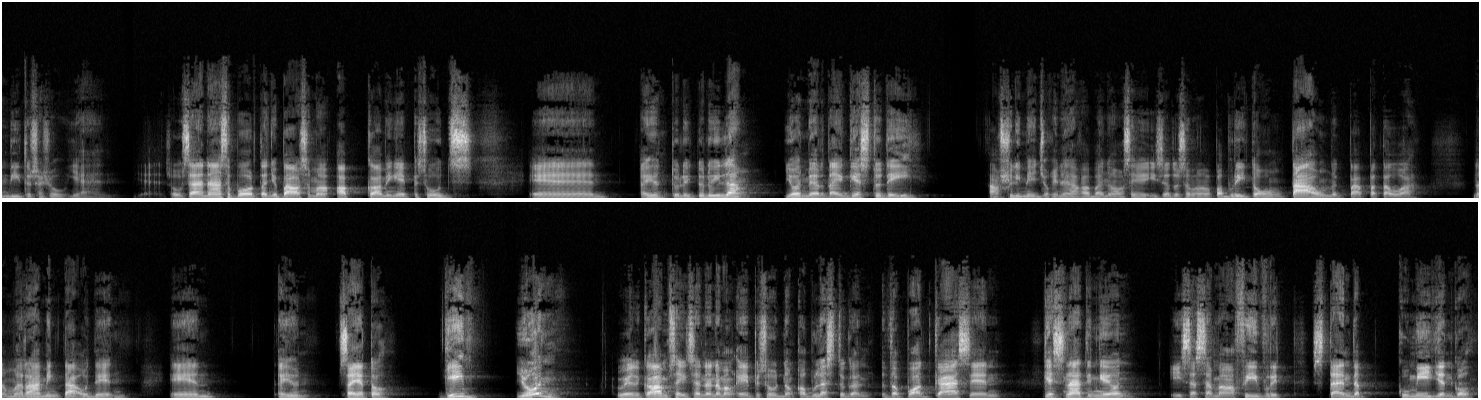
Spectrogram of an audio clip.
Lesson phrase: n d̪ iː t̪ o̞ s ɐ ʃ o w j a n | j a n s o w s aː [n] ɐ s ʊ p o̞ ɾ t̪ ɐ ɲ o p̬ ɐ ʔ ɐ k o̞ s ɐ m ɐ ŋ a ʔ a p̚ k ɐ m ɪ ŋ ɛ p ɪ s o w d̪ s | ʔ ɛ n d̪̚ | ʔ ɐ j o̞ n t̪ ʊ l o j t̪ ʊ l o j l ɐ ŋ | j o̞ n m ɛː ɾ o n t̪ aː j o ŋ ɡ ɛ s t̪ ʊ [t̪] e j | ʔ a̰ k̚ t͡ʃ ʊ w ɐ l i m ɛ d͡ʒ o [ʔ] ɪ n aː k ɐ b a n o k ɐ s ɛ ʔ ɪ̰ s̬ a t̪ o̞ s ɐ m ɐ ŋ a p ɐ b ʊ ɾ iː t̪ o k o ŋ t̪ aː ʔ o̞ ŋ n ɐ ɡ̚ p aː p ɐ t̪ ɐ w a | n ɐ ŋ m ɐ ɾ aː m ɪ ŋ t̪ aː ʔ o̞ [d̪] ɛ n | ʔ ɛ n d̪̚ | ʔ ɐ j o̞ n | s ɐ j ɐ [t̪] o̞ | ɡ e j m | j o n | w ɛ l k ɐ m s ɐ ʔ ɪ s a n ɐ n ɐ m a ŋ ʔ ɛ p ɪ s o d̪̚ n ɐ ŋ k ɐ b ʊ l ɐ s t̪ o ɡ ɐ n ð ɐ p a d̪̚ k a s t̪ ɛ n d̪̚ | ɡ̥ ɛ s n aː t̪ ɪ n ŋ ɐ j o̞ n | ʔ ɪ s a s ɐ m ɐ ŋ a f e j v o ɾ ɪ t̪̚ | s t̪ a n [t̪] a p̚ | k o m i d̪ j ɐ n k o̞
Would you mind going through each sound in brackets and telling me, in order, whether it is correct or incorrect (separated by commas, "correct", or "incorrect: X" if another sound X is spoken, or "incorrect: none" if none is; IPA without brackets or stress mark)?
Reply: correct, incorrect: d̪, incorrect: k, correct, correct, incorrect: d̪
